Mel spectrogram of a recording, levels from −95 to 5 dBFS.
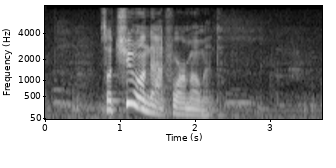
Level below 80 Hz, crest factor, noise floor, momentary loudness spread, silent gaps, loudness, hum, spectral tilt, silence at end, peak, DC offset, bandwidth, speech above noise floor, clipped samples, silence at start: -52 dBFS; 20 dB; -50 dBFS; 18 LU; none; -18 LUFS; none; -4.5 dB/octave; 1.05 s; -2 dBFS; under 0.1%; 7.6 kHz; 32 dB; under 0.1%; 0.15 s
